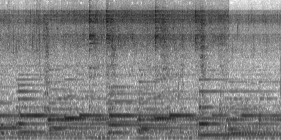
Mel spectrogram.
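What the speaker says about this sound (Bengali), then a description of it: "সবগুলো ভালো করে ভাজা হয়ে গেছে" Steady crackling sizzle of spices, boiled garlic and onion frying in hot oil, continuous and fairly loud, with a faint tune running underneath.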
